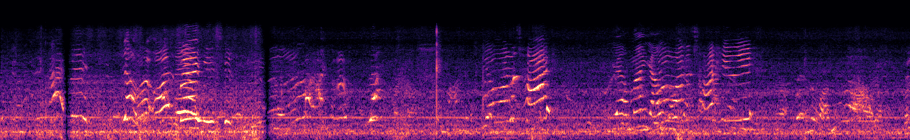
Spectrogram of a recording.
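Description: Children thump on an inflatable bouncy slide.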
